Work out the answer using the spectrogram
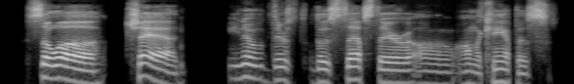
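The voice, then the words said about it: Put-on Southern American accent. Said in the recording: “I'm going to try to do my Southern accent for my character here.”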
